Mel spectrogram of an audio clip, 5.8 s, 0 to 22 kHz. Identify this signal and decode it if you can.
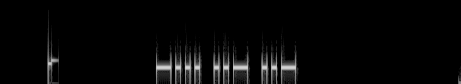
Morse code, heard as a keyed tone, about 20 wpm, 700 Hz. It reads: BUU
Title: All Cut Numbers - 3-Digit 20wpm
